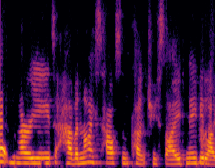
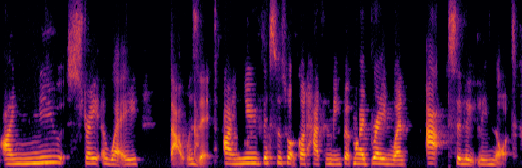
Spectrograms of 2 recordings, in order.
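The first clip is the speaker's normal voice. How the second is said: ordinary delivery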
